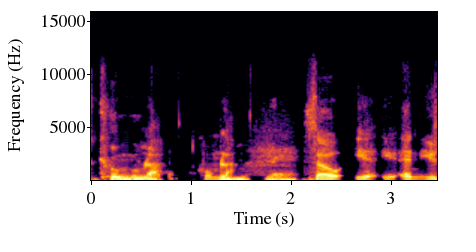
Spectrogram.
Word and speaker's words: Kumla: Gumla? It's Kumla.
